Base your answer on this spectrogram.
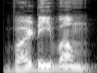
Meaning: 1. shape, form 2. body 3. beauty, comeliness, elegance 4. complexion, colour
- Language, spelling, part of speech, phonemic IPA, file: Tamil, வடிவம், noun, /ʋɐɖɪʋɐm/, Ta-வடிவம்.ogg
